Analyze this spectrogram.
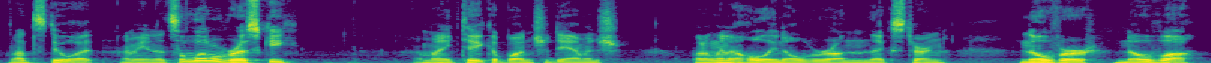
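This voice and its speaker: A man with a Boston accent talks through a card game at his desk mic, weighing each move aloud with plenty of pauses and second guesses. His voice sits at a middling pitch with a gravelly, creaky edge. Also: fairly even intonation. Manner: thinking aloud, hesitant, self-questioning. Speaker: gaming channel host. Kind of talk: casual let's play commentary.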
